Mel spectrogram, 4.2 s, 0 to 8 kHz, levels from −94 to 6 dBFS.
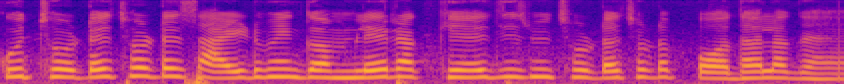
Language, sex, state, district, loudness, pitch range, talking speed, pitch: Hindi, female, Uttar Pradesh, Deoria, -18 LUFS, 235-270 Hz, 170 wpm, 260 Hz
